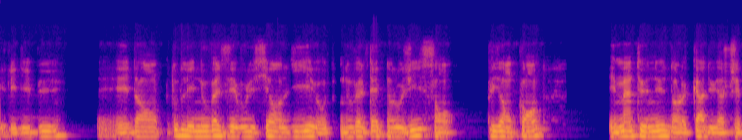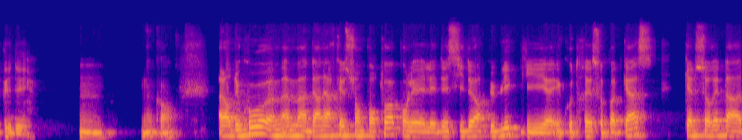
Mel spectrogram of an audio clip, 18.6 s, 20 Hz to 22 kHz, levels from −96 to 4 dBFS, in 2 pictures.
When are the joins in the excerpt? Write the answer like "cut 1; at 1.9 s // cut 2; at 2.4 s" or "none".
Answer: cut 1; at 2.1 s // cut 2; at 15.8 s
